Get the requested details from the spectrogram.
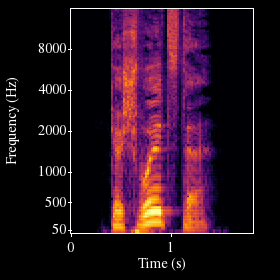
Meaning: nominative/accusative/genitive plural of Geschwulst
- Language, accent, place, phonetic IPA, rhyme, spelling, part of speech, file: German, Germany, Berlin, [ɡəˈʃvʊlstə], -ʊlstə, Geschwulste, noun, De-Geschwulste.ogg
